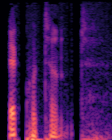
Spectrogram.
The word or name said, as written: Equitant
